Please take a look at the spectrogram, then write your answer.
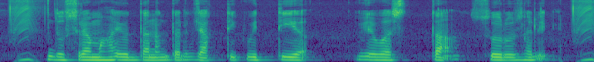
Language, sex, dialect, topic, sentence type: Marathi, male, Varhadi, banking, statement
